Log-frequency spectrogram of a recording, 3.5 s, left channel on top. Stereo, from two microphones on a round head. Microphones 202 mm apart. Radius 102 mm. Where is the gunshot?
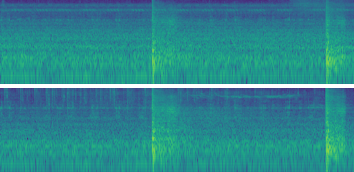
20° right (ahead or behind), 0.7 m.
